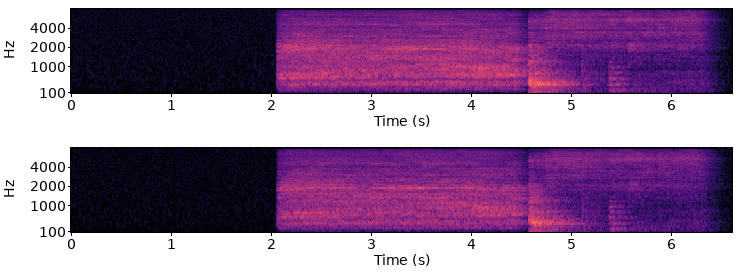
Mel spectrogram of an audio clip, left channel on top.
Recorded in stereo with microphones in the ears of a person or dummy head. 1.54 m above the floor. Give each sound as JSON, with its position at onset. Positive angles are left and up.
{"t": 2.0, "sound": "a hair dryer", "side_deg": 50, "distance_m": 1.2}
{"t": 4.6, "sound": "a running tap", "side_deg": 65, "distance_m": 1.3}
